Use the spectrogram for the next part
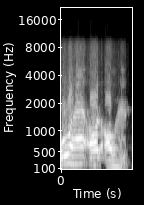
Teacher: ओ और औ कहां से निकलते हैं, तो कंठोष्ठ से, यानी कि कंठ प्लस ओष्ठ, यानी कि कंठ से भी कुछ कुछ आवाज निकलेगा और ओष्ठ से भी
